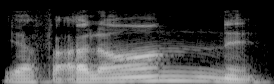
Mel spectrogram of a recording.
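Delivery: یفعلان said very slowly, the doubled nn held before the final e; slow doubled nun. Shown as a demonstration. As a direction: drag out یفعلان, hold the doubled nn. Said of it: "نون تشدید دار میاریم".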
